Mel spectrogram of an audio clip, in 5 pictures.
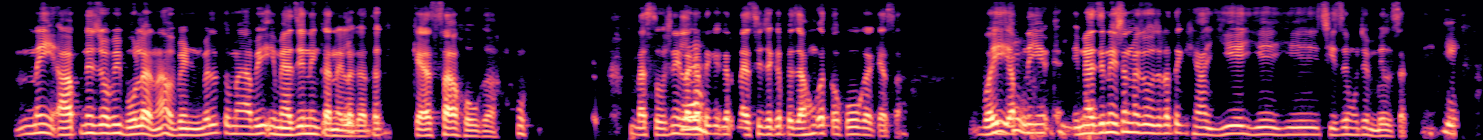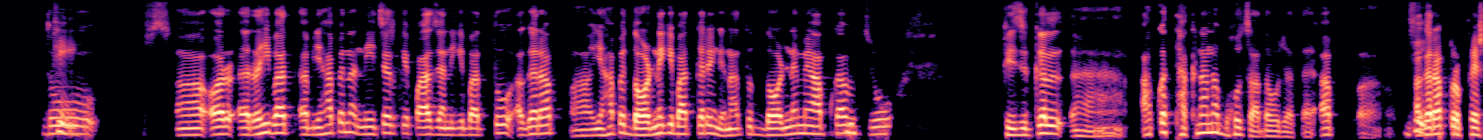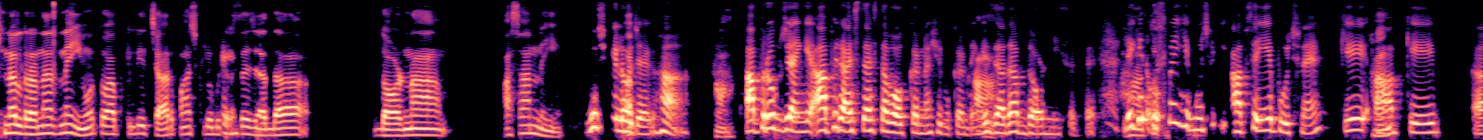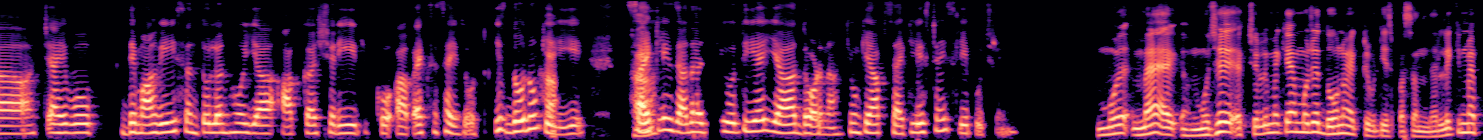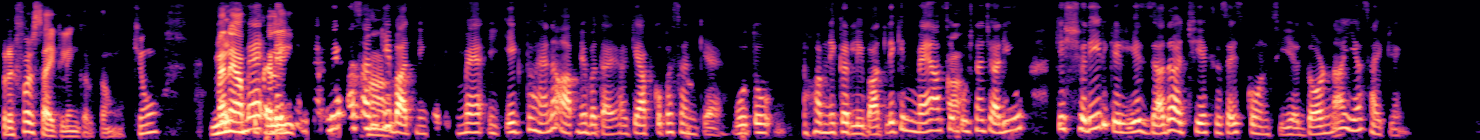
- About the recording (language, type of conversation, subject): Hindi, unstructured, आपकी राय में साइकिल चलाना और दौड़ना—इनमें से अधिक रोमांचक क्या है?
- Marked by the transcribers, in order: in English: "विंडमिल"; in English: "इमेजिन"; chuckle; in English: "इमेजिनेशन"; in English: "नेचर"; other background noise; in English: "फिजिकल"; in English: "प्रोफेशनल रनर"; tapping; in English: "वॉक"; in English: "एक्सरसाइज़"; in English: "साइक्लिंग"; in English: "साइक्लिस्ट"; in English: "एक्चुअली"; in English: "एक्टिविटीज़"; in English: "प्रेफर साइक्लिंग"; in English: "एक्सरसाइज़"; in English: "साइक्लिंग?"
